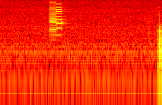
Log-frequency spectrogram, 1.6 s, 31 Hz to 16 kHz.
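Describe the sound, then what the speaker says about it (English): Hawkeye Firefly 4K split FPV/HD camera beeps while starting up: two short, clear electronic tones a second apart in a quiet room with faint background hum. "we've got 3 beeps there"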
